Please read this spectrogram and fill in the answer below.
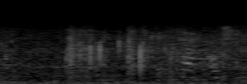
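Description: Faint footsteps on a gravel path, with distant voices of people.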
